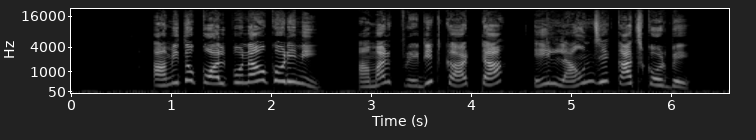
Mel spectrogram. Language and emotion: Bengali, surprised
